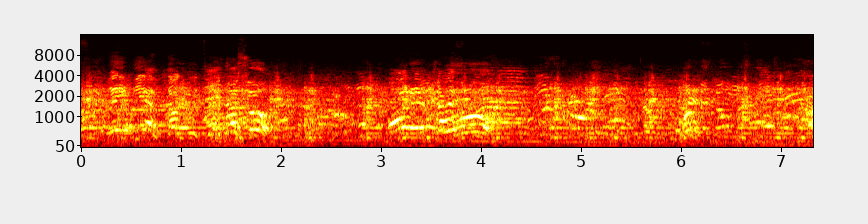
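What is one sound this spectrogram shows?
Young children shout and squeal excitedly nearby, outdoors.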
